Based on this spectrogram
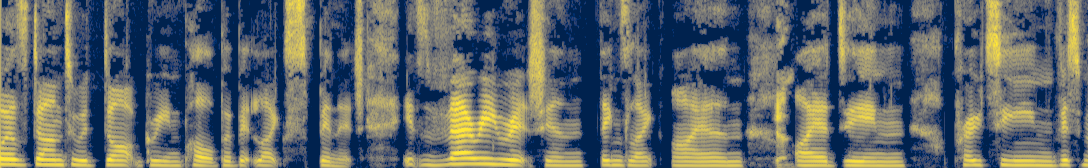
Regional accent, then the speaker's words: Wales, United Kingdom; Well, that is no surprise to me, being a Welsh girl, you know, because lava bread is one of our staples, isn't it?

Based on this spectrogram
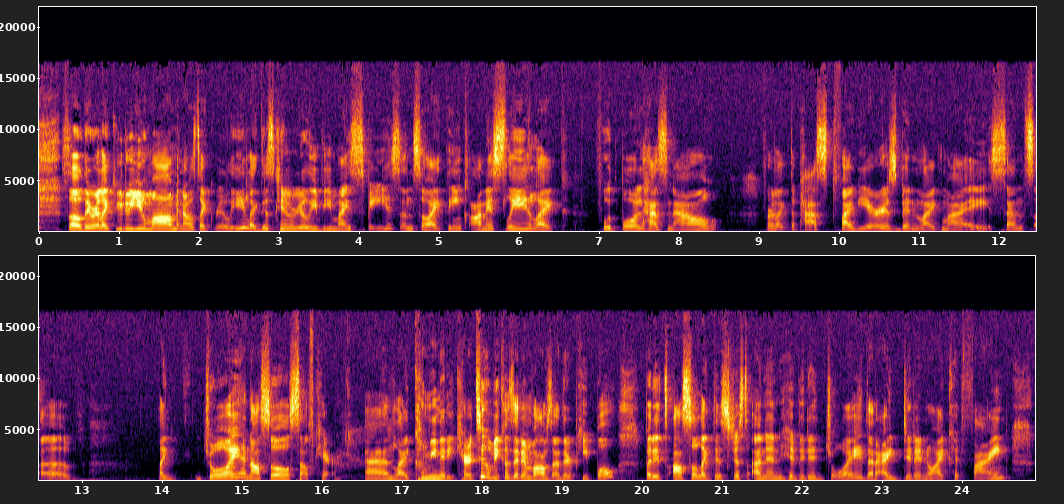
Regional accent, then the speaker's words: Quetzaltenango, Guatemala; So I'm from Quetzaltenango, Xelajul, and our team.

